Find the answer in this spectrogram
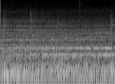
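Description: Dark, ambient horror background music: sustained low tones come in about half a second in over a steady low rumble.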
